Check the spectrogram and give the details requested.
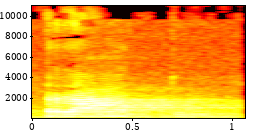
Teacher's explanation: quando a gente tem o r né entre uma consoante + vogal a língua da gente treme quando vai falar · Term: uma tremidinha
